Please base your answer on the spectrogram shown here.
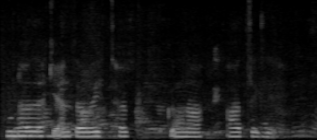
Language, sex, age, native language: Icelandic, female, 11, Icelandic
